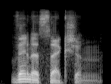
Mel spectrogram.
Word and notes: venesection: British English

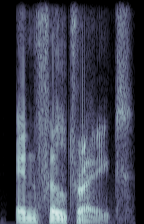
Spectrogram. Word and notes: infiltrate: British English

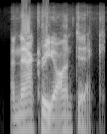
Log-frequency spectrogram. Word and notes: anacreontic: American English

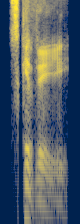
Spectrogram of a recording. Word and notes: skivvy: British English

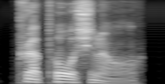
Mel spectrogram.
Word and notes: proportional: British English

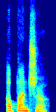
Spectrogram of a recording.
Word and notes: opuntia: Indian

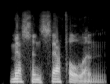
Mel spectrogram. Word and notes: Mesencephalon: American English

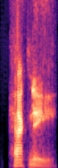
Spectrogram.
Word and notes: hackney: American English

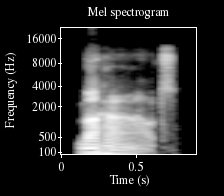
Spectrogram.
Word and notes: mahout: British English

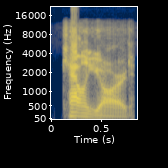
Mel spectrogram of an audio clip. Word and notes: kaleyard: American English

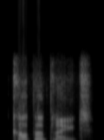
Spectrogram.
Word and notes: Copperplate: British English

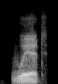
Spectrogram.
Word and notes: weird: British English

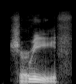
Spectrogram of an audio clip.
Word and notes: sharif: American English

